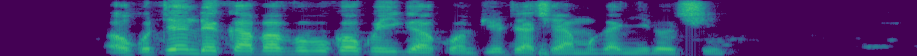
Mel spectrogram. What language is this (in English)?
Ganda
